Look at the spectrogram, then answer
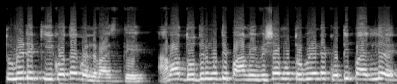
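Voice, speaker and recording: A shifty older cartoon milkman, acted by a man. His voice is high and hurried. He sounds indignant and insistent as he sells. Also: lively intonation, darkish tone. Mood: defensive, wheedling. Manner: indignant, insistent sales patter. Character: defensive older male milkman, slyly dishonest. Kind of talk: comic cartoon dialogue.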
